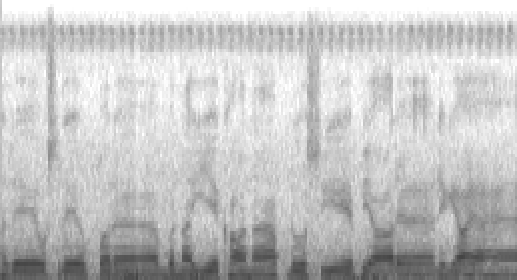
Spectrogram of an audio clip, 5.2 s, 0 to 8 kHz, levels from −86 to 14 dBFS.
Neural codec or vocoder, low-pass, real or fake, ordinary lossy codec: none; none; real; none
